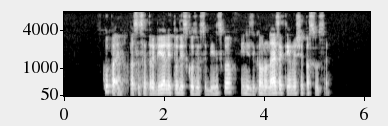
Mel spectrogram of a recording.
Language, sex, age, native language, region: Slovenian, male, 18-29, Slovenian, Gorenjska region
